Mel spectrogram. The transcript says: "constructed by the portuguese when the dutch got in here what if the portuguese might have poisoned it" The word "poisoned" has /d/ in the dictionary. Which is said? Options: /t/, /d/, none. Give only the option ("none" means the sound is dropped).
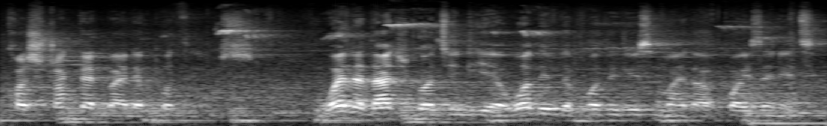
none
